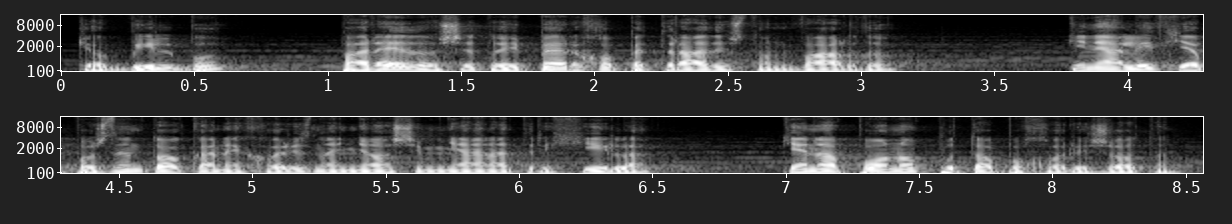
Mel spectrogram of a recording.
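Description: A man narrating an audiobook in a steady, measured reading voice. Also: medium pitch. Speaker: audiobook reader. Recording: long reverb with faint music.

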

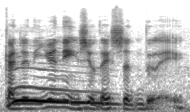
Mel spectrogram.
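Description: A young woman, chatting on a podcast in an animated, ranting way and laughing often. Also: very high-pitched, quick pace, very noisy. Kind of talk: casual chat.

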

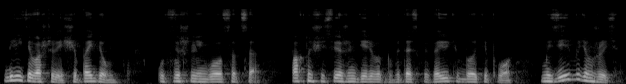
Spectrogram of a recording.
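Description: A woman's voice: a bass voice, animated, fast, mellow, breathy edge. A woman reading a historical novel aloud as a narrator, lifting her voice for the characters' lines, with occasional slips and restarts. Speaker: audiobook narrator.

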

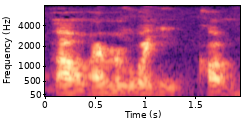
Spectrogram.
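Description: A young man from Cameroon, a guest on a podcast, talks in a chatty, joking way, full of "um" and "like". His voice is low. He is recorded off-mic in an echoey room with faint background hiss. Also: flat delivery, quick pace. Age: young adult. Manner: chatty and jokey, many "um" and "like". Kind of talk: casual interview chat. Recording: roomy, distant mic, faint noise.

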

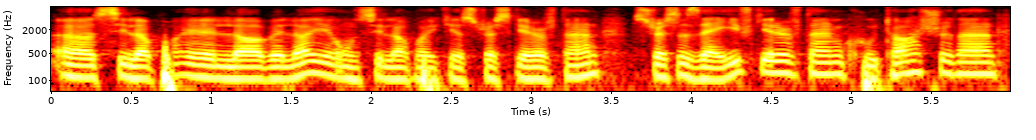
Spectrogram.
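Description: A man whose first language is Persian, teaching a language lesson and explaining patiently with frequent pauses and fillers. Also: medium pitch, a little mellow. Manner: explains carefully with many pauses and fillers, models English words slowly. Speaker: English teacher.

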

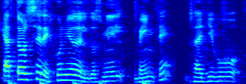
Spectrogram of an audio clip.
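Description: A young Mexican man who streams and coaches voices speaks earnestly in a casual podcast chat, giving advice and often restarting with "o sea." His voice is a little high and darkish in tone, and he takes his time.

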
